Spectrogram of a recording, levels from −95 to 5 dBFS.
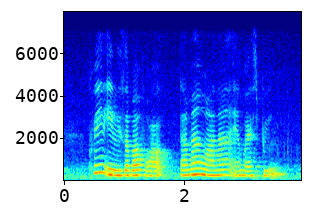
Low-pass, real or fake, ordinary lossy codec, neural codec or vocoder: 7.2 kHz; real; none; none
